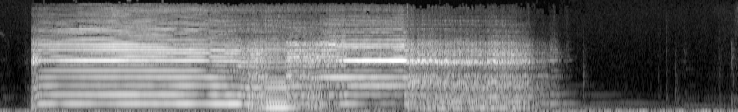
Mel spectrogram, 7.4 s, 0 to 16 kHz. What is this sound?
Part of the Good-sounds dataset of monophonic instrumental sounds.
instrument::cello
note::D
octave::4
midi note::50
good-sounds-id::4529
Intentionally played as an example of bad-richness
